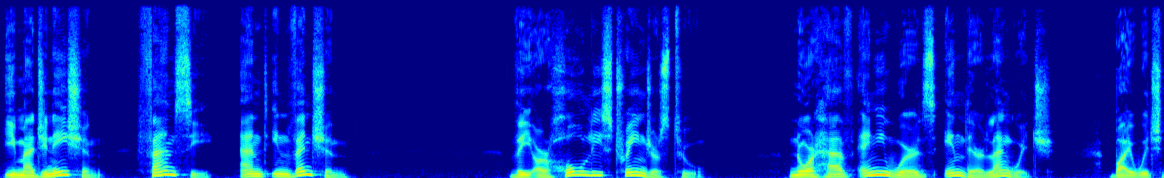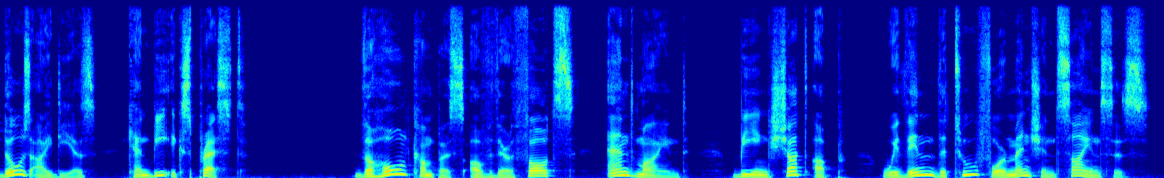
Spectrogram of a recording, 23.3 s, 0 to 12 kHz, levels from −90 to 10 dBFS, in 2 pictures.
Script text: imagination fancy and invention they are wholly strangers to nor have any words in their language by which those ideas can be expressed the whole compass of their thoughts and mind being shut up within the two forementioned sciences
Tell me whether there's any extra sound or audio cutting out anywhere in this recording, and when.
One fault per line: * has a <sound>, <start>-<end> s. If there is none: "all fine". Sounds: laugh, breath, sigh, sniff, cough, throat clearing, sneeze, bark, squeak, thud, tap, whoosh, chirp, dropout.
all fine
